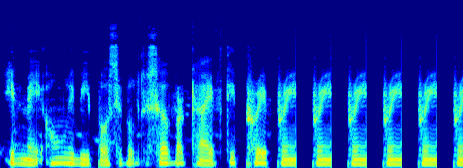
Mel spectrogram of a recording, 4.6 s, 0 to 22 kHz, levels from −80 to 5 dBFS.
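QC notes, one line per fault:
2.96–4.64 s, stutter with silent gaps: a 203 ms burst repeats five times, every 352 ms, with 149 ms digital silence between, likely a stalled player retrying; unlike simple dropouts, the same fragment returns.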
